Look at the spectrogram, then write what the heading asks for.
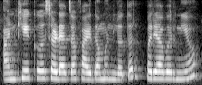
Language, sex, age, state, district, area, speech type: Marathi, female, 18-30, Maharashtra, Osmanabad, rural, spontaneous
